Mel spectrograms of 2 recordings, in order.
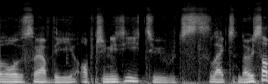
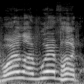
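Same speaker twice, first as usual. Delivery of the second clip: puzzled high voice; 11 semitones higher, 6 dB louder than usual. Retold or imitated. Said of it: "I was like".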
